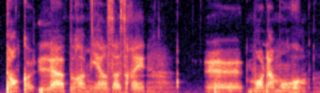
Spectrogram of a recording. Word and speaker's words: mon amour: Donc, la première, ça serait mon amour. Pronuncia conmigo. Mon amour. Acá la N y la A se van a unir. Entonces vas a decir mon amour como si fuera una palabra sola.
